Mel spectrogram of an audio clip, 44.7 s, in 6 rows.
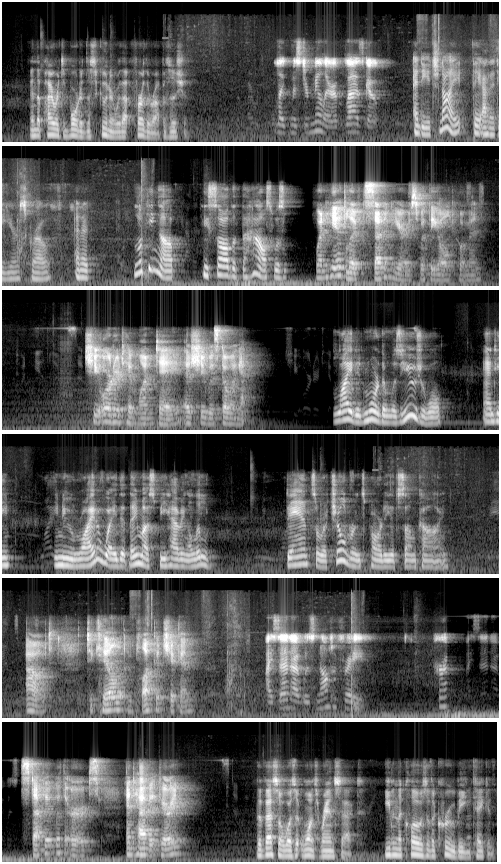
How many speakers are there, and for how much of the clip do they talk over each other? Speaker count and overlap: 5, no overlap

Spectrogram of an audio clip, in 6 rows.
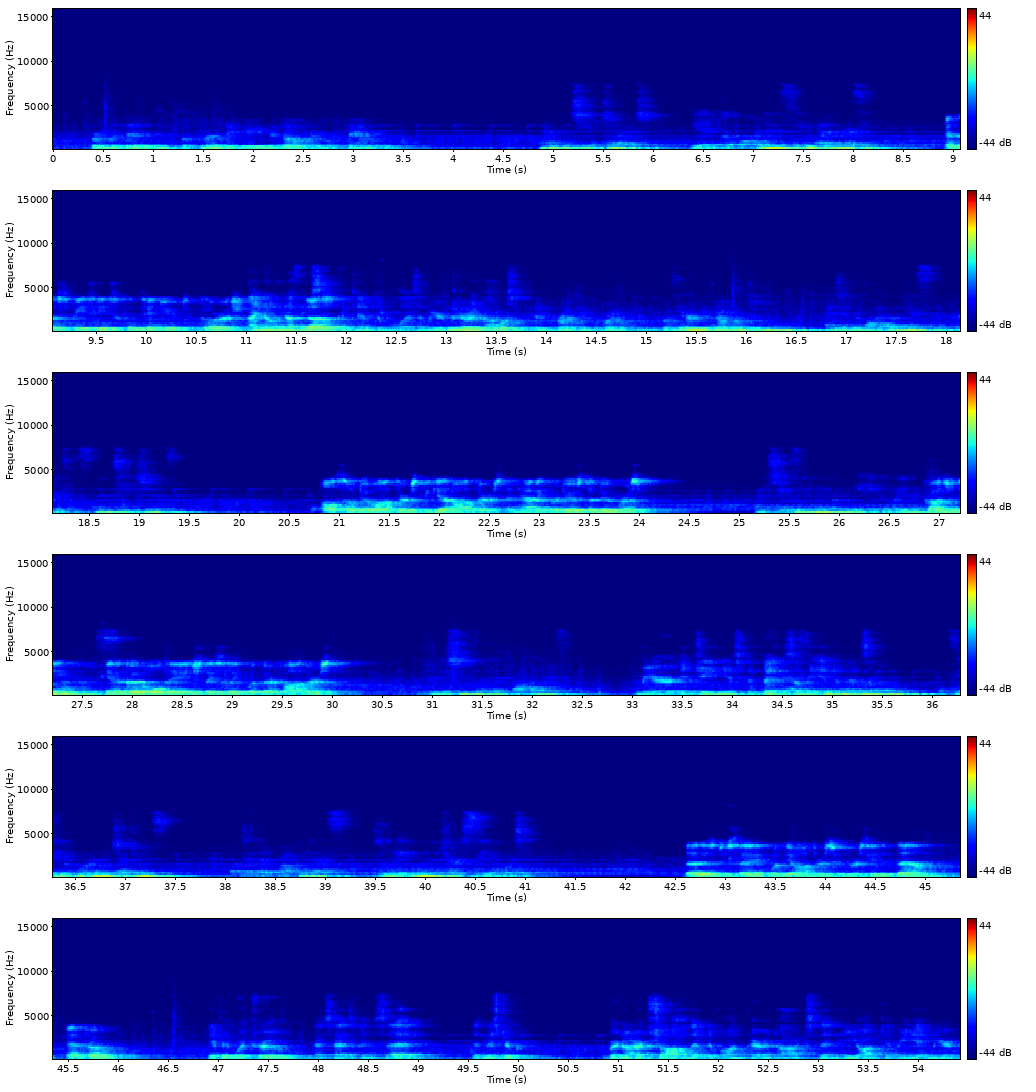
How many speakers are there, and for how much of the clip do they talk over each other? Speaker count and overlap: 4, about 11%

